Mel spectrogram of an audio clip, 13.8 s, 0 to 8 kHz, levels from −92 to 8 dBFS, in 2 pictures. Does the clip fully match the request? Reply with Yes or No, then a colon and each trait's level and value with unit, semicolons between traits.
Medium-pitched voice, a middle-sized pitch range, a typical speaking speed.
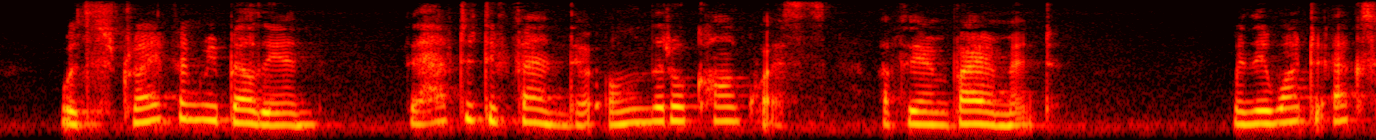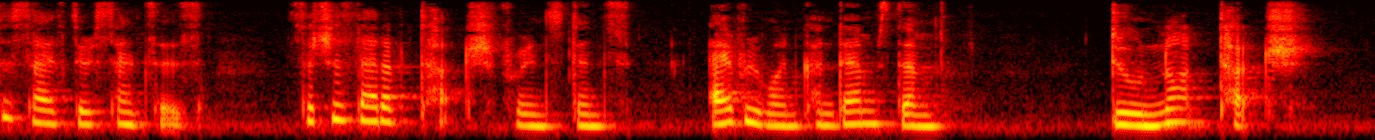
No: high, 245 Hz; average, 3.7 semitones; average, 155 wpm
